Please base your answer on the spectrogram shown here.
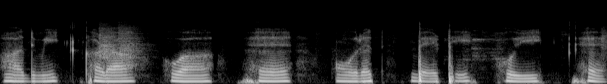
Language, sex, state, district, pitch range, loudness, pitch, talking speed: Hindi, female, Rajasthan, Jaipur, 140-155 Hz, -20 LUFS, 145 Hz, 80 wpm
